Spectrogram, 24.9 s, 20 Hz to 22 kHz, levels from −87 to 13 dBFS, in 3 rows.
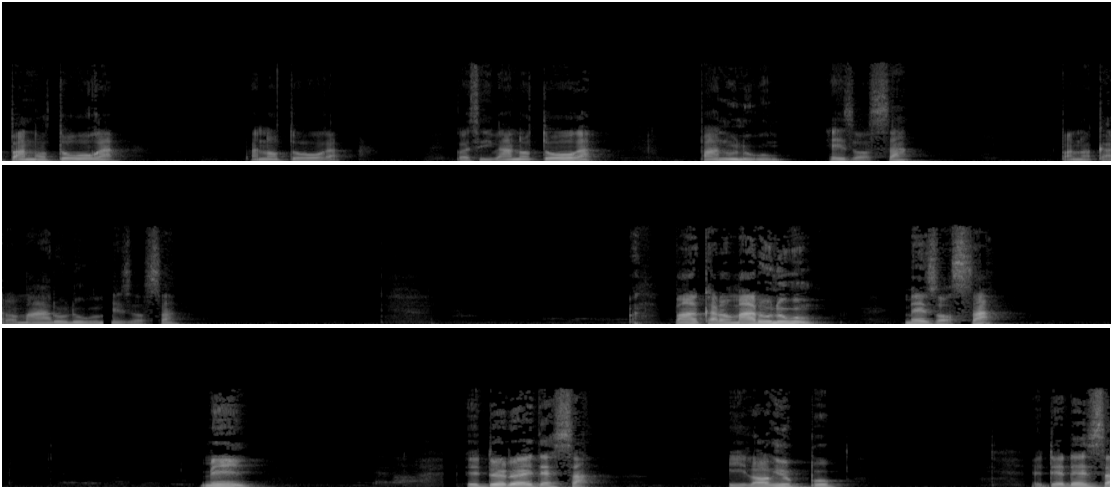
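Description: At 9.07 s and again at 19.94 s there's a digital broadcast dropout: the receiver lost good frames and muted, snapping to silence with a very fast fade for about 72 ms, then 96 ms, which fits roughly three and four lost frames. That speech is simply gone.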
